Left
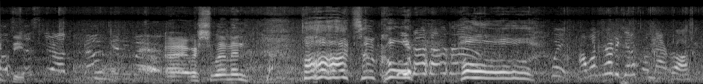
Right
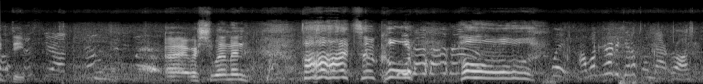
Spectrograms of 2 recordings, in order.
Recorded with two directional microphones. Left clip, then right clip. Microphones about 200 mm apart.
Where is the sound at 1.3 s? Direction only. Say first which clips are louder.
Right 1 dB; 5° left (ahead or behind).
